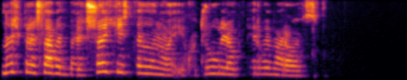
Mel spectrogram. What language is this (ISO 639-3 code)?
rus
